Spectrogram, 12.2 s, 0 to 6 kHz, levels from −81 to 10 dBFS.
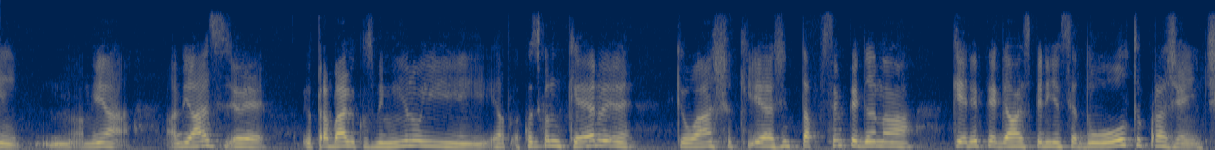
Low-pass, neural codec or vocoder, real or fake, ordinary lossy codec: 5.4 kHz; codec, 16 kHz, 2 kbps, X-Codec, HuBERT features, trained on general audio; fake; none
